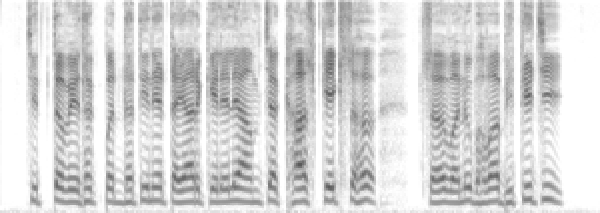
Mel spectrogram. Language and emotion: Marathi, fearful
